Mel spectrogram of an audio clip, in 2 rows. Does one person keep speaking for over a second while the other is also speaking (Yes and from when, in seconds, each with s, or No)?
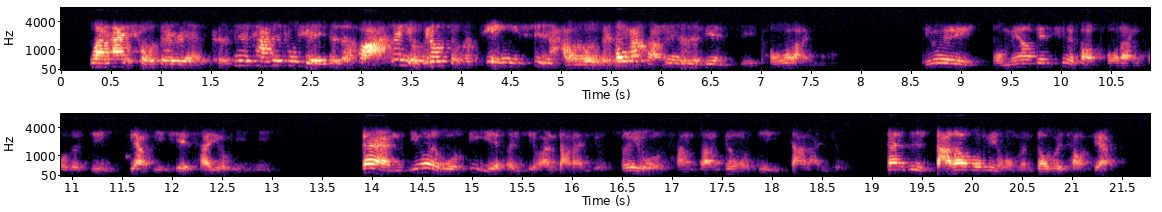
Yes, from 5.0 s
